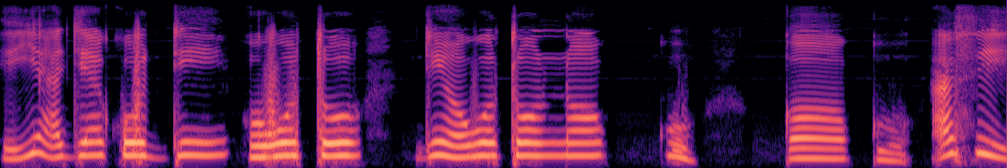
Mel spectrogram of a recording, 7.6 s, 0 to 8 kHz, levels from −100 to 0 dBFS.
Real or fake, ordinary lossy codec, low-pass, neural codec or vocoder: real; none; 7.2 kHz; none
